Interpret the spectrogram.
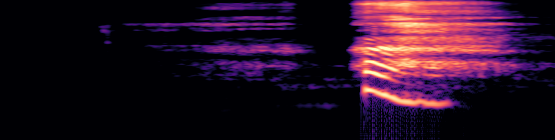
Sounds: Sigh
